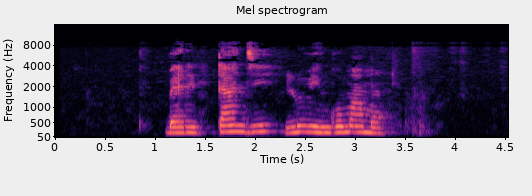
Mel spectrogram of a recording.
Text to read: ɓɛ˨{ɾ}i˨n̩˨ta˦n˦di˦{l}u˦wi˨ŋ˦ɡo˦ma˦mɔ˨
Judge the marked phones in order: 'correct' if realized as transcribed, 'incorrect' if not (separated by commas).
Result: correct, correct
